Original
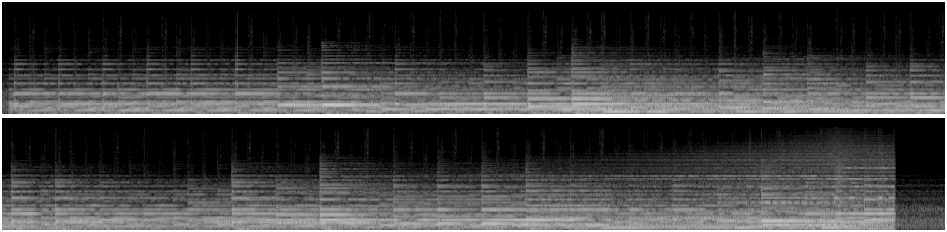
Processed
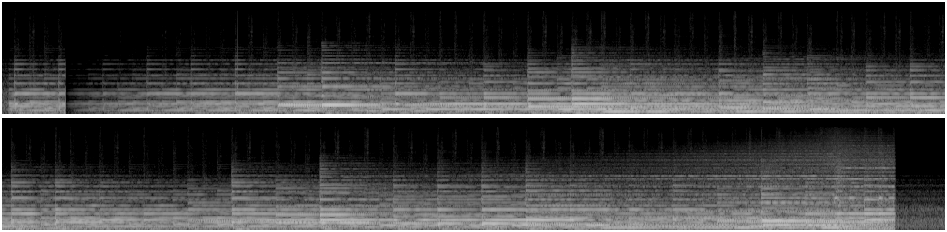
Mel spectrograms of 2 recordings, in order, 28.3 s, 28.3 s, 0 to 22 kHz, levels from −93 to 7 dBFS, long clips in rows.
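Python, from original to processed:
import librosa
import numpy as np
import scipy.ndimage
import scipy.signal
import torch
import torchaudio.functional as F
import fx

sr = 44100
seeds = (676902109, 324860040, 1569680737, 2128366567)

y = fx.edit(x, sr, fx.fade_in_span(start_s=0.95, length_s=3.35), tone=tone)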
